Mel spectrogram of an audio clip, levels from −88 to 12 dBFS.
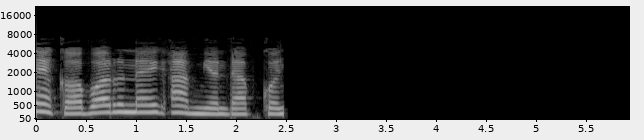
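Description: AAC compression runs throughout the speech, likely from AAC-LC coding at a low bitrate of around 24 kbps. Nothing survives above 7.3 kHz, leaving the sound dull, smeared and audibly warbly.

An audio dropout to silence begins at 2.48 s, just after "kabarunoik ap miondoop", and lasts to the end. It is flat digital silence without room tone, likely from lost input.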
